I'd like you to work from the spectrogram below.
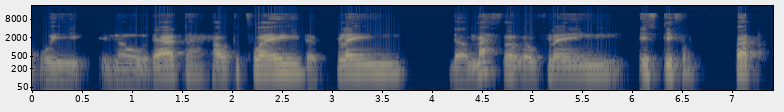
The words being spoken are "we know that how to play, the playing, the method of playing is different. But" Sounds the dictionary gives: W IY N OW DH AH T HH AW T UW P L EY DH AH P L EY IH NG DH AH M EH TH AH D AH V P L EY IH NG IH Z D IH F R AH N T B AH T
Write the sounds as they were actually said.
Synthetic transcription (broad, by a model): W IY N OW DH AH T HH AW T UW P L EY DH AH P L EY IH NG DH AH M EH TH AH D AH V P L EY IH NG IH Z D IH F R AH N T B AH T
